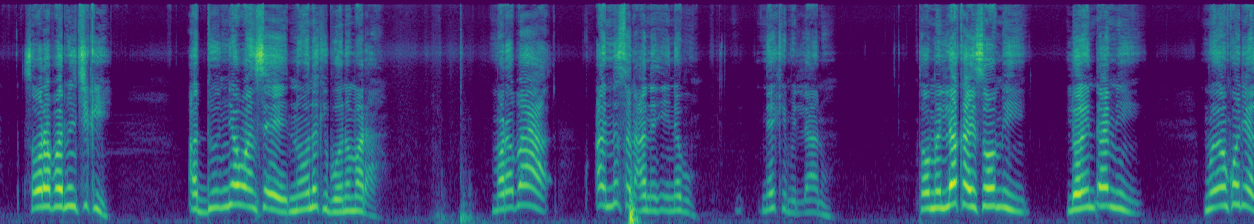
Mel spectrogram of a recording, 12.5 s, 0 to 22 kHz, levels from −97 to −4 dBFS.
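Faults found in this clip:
No call or media quality findings to report for this speech audio.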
